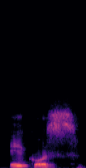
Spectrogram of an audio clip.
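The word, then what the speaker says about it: οἶκος: purpose and mission uh oikos ecos uh is pronounced in greek meaning creating value for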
